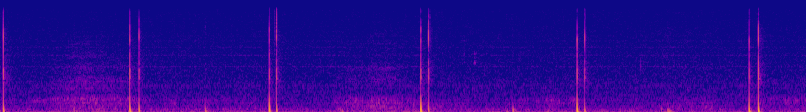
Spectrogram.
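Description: A small cylindrical frosted glass votive candle holder with a candle inside is held sideways and tapped slowly with fingertips and nails. Eleven sharp, bright clicks land mostly in quick pairs spaced a second or more apart, each dying away almost instantly over a faint low rumble.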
